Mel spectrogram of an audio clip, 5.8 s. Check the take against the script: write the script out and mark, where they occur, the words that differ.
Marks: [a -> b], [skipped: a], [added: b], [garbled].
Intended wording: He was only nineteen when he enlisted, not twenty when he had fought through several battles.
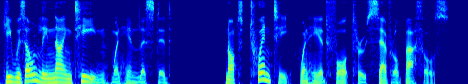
He was only nineteen when he enlisted, not twenty when he had fought through several battles.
